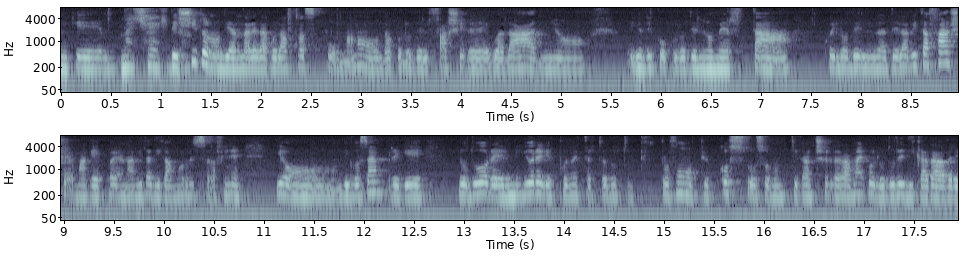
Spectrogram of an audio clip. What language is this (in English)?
Italian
